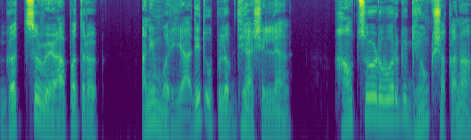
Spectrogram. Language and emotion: Goan Konkani, sad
